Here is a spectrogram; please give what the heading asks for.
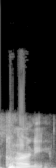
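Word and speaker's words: Kearny: email Matt Carney now the name is spelled k e a r n y I always thought it was kiery but apparently it's Carney like you know circus folk yeah and the title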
